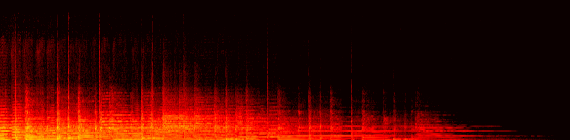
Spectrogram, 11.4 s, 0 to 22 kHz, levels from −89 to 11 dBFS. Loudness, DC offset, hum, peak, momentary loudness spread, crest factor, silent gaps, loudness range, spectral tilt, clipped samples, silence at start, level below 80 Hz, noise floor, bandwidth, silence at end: -28 LUFS; under 0.1%; none; -8 dBFS; 24 LU; 22 dB; none; 22 LU; -5.5 dB/octave; under 0.1%; 0 s; -46 dBFS; -89 dBFS; 16.5 kHz; 2.55 s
